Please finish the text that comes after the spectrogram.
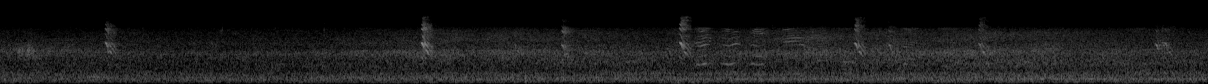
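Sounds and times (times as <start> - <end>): steady background noise: 0.0 - 12.0
sharp bird calls: 1.0 - 1.2, 4.2 - 4.4, 6.8 - 7.1, 8.5 - 10.0, 11.4 - 11.8.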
